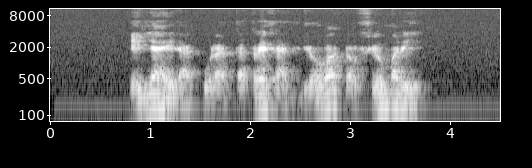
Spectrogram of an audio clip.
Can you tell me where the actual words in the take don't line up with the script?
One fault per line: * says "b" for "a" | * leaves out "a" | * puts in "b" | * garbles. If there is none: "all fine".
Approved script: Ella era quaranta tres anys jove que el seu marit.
all fine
